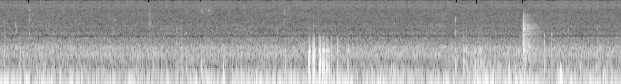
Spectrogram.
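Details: Stomach growling while eating lunch: low rumbling gurgles with a couple of louder bursts; ordinary borborygmi.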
